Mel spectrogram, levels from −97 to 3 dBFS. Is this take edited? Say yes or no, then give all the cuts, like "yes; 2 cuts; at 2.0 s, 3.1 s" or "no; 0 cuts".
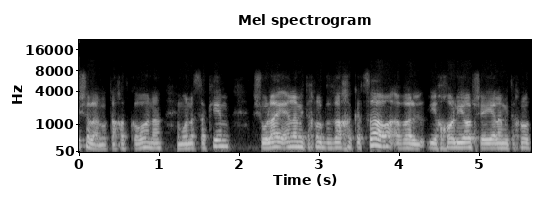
yes; 1 cut; at 1.2 s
